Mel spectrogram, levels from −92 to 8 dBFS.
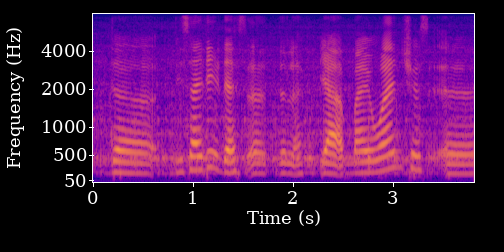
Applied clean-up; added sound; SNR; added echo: none; Boiling / Water; 13 dB; none.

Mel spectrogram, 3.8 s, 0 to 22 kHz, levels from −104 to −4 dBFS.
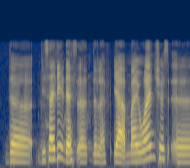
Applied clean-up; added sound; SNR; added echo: none; none; none; none.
